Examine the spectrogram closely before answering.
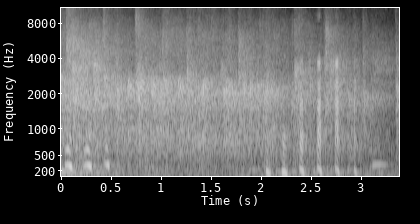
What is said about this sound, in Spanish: Bueno, muchas gracias a vosotros por... Puedes aplaudir, no pasa nada.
